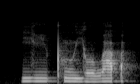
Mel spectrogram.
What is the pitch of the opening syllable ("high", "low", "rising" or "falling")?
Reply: low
